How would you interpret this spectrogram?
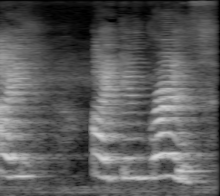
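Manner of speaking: high shrieking cries for help; screaming. Acted. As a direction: scream in panic as the witch. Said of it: "The witch screamed".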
